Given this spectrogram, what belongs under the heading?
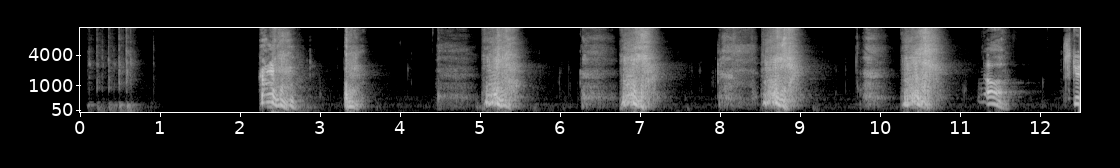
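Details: Male streamer with allergies sneezing: a run of about eight short, explosive sneezes in quick succession, some with a sharp breath before each burst.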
